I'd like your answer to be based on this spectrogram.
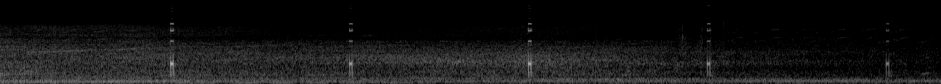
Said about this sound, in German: So, das war jetzt eine Ampel in Adelaide. Hört sich ganz anders an als die in Melbourne. Finde ich auch viel schöner, stört mich ganz so sehr.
